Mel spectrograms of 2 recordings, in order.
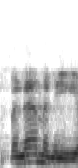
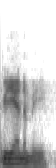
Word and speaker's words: Bieniemy: I think the one that caught my eye was Benemini, or I always mispronounce his name. Eric Bieniemy.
